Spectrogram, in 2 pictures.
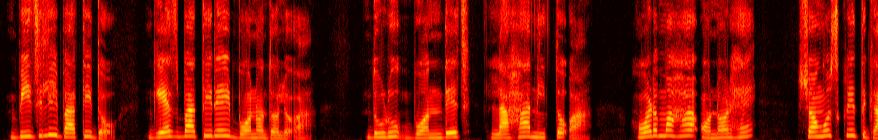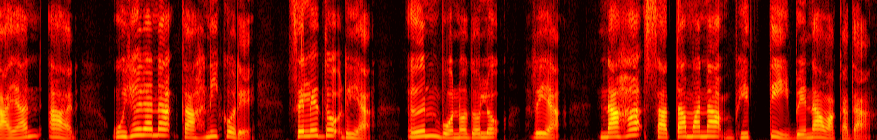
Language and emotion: Santali, neutral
